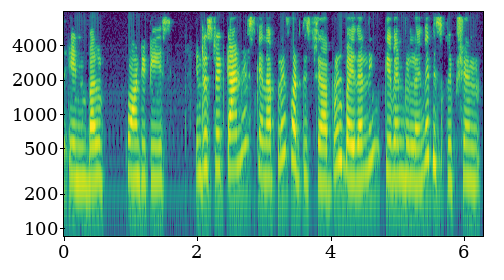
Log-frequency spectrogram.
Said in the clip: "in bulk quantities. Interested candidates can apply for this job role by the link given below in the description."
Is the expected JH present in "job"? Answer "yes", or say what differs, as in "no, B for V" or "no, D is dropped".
no, CH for JH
